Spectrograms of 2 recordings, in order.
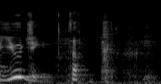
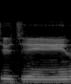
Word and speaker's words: Eugen: over here we have Eugene. Over here, we have Eugene. Eugene, talk to the microphone. Okay. Okay. Stop reading your stage I'm notes. sorry. Hi, everybody. My name's Eugene, or actually, it's pronounced Eugen.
